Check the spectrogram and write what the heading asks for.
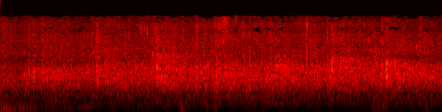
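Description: An audience at an event applauding the communication team steadily, a dense wash of many hands clapping at an even level throughout with no voices standing out.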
